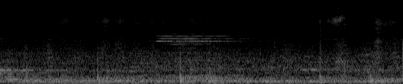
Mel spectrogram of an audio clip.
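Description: Chalk writing on a chalkboard: faint scratching and light tapping as a word is written out.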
